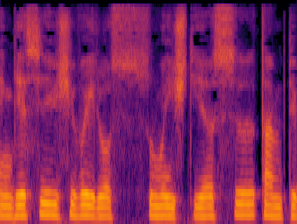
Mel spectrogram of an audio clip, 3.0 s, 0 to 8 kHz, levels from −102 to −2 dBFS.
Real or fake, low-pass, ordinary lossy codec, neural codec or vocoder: fake; 7.2 kHz; MP3, 32 kbps; codec, 16 kHz, 2 kbps, FreqCodec, larger model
